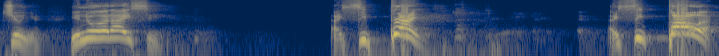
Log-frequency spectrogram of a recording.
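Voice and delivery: building to a shout, in a bad Jamaican accent; slow and swelling, a shouted Jamaican pep talk. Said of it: "No, it's terrible".

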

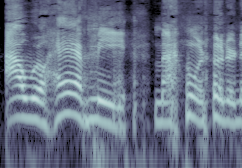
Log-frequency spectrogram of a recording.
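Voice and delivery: slow, loud, hammed-up Southern accent; Aldo Rains. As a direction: stretch it out in a bad Southern drawl. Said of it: "I came up with this accent".

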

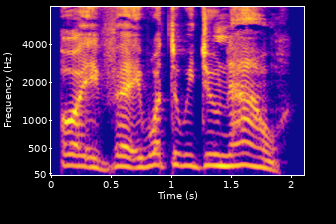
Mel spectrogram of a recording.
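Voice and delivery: high, loud anguished wail. A narrator's reading. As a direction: wail it out in despair. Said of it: "the innkeeper wailed".

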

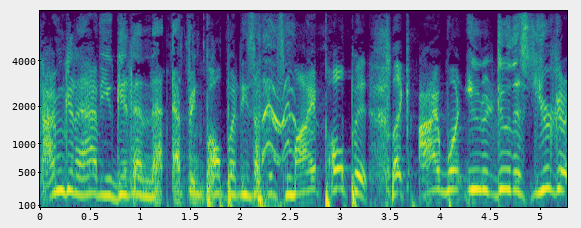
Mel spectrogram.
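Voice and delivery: a half-hearted mock yell, high and tight; imitating a screaming pastor. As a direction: mimic the boss losing his temper, voice up high. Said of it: "he begins screaming at me".

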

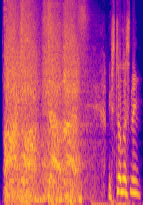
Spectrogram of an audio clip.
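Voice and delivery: sudden loud shout at the listeners; calling out. Real, not acted. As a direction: shout to wake up the audience. Shouting out to check on the audience.

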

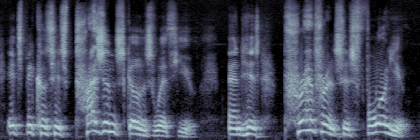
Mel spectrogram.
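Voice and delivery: lifted, urgent preaching voice, slowing on key lines. Acted. Pastor rousing his congregation, fervent preaching. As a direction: build it like a pulpit climax.

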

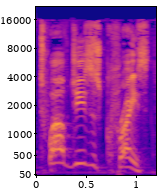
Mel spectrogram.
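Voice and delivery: high-pitched incredulous outburst; shocked disbelief. Retold or imitated. Son hears dad's laxative count, shocked disbelief. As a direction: squeak it in retold shock. Son reacts to father's confession.

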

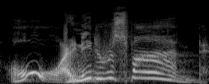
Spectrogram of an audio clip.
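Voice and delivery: high, drawn-out Southern drawl; put-on Southern preacher drawl; Billy Graham. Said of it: "Billy Graham has this kind of Southern drawl".

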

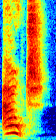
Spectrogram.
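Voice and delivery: high, loud cry of pain; sharp, high "ouch"; pained yelp. A narrator's reading. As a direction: yelp as if suddenly grabbed. Pinned against the wall.

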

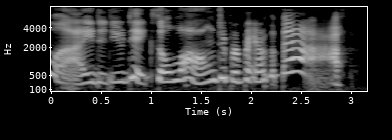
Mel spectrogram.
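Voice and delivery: high, angry witch's croak; croaked, furious accusation; Baba Yaga. A narrator's reading. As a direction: scold in a high, strained witch voice. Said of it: "she croaked".

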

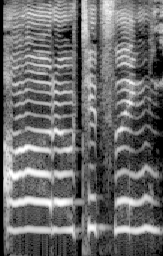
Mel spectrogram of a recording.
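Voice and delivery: high, held, intoned name; grandly intoned, slow and high; drawn-out mock announcement. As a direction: stretch the name out slowly on one high note. Mock announcing the man seen.

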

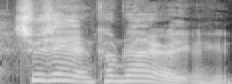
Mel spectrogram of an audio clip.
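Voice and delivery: imitating Dennis calling out. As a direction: call her down in a high, excited imitation. Dennis calling his wife.

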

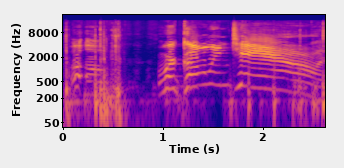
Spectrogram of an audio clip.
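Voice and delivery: drawn-out, loud, high alarm call; dramatic cry. Pretend. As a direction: wail it like a sinking ship. Mic failing, dramatic announcement.

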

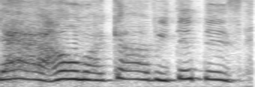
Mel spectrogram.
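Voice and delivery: high, gushing mock cheer; giddy triumph. Heroes grinning at each other after the rescue, giddy high cheer. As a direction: squeal it like you just pulled off the impossible.

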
